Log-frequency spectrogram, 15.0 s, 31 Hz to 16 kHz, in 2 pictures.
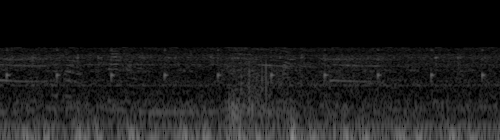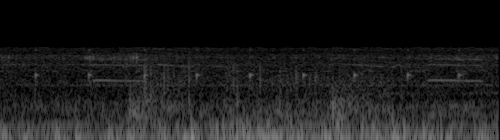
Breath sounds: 3.34-4.13 s: inhalation
3.34-4.13 s: crackles
9.48-10.27 s: inhalation
9.48-10.27 s: crackles
12.47-13.26 s: inhalation
12.47-13.26 s: crackles

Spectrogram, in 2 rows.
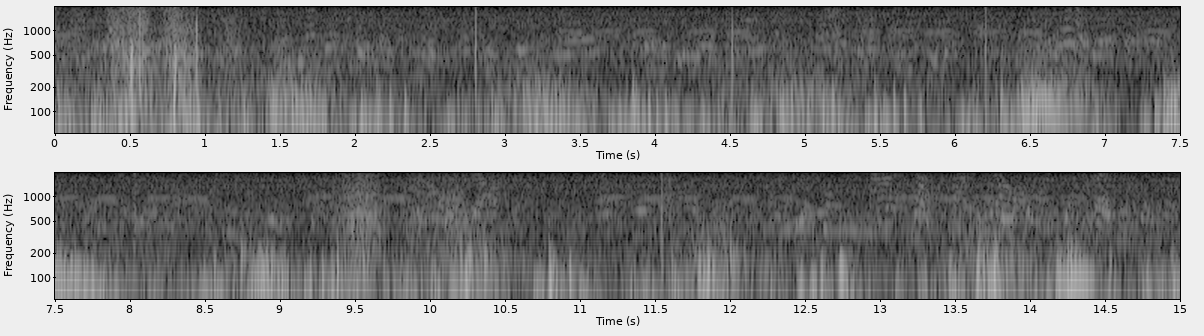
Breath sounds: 1.35-1.95 s: inhalation
1.35-1.95 s: crackles
1.96-2.43 s: exhalation
1.96-2.43 s: crackles
2.85-3.59 s: inhalation
2.85-3.59 s: crackles
3.63-4.37 s: exhalation
3.63-4.37 s: crackles
4.52-5.26 s: inhalation
4.52-5.26 s: crackles
5.28-5.87 s: exhalation
5.28-5.87 s: crackles
6.38-7.12 s: inhalation
6.38-7.12 s: crackles
7.16-7.90 s: exhalation
7.16-7.90 s: crackles
8.49-9.16 s: inhalation
8.49-9.16 s: crackles
9.18-9.78 s: exhalation
9.18-9.78 s: crackles
10.00-10.60 s: inhalation
10.00-10.60 s: crackles
10.64-11.25 s: exhalation
10.64-11.25 s: crackles
11.65-12.25 s: inhalation
11.65-12.25 s: crackles
12.43-13.03 s: exhalation
12.43-13.03 s: crackles
13.42-14.12 s: inhalation
13.42-14.12 s: crackles
14.14-14.69 s: exhalation
14.14-14.69 s: crackles

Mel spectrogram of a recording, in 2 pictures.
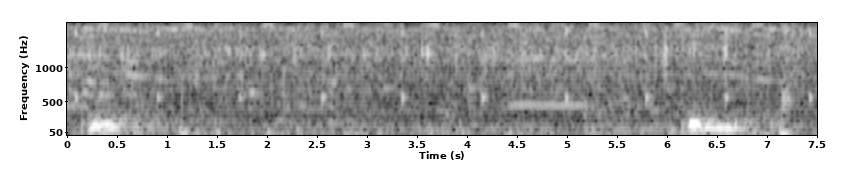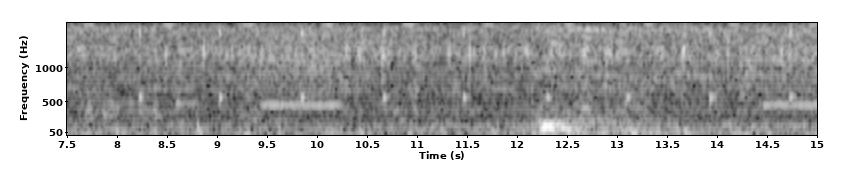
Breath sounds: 0.00-1.18 s: inhalation
0.14-0.58 s: wheeze
6.11-7.24 s: inhalation
6.20-6.88 s: wheeze
12.16-13.14 s: inhalation
12.26-12.77 s: wheeze

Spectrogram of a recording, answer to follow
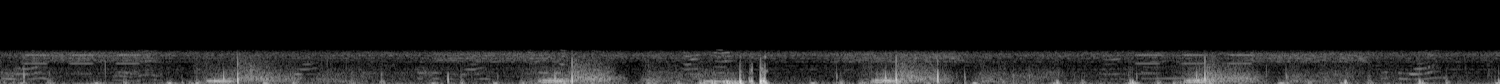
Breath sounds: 1.97-2.98 s: inhalation
1.99-2.41 s: rhonchi
3.02-3.85 s: exhalation
5.14-6.30 s: inhalation
5.33-5.75 s: rhonchi
6.45-7.72 s: exhalation
8.63-9.60 s: inhalation
8.69-9.11 s: rhonchi
9.62-10.80 s: exhalation
11.76-12.77 s: inhalation
11.84-12.26 s: rhonchi
12.90-13.91 s: exhalation

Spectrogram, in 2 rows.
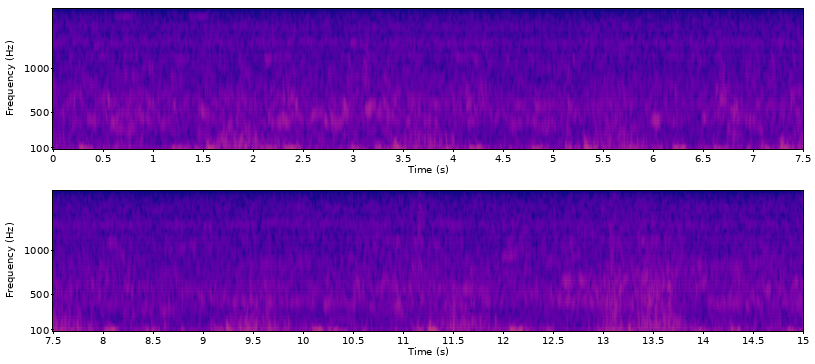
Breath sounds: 1.48-2.48 s: inhalation
3.38-4.12 s: inhalation
5.24-5.99 s: inhalation
7.26-8.01 s: inhalation
9.23-9.98 s: inhalation
11.16-12.03 s: inhalation
13.06-13.93 s: inhalation

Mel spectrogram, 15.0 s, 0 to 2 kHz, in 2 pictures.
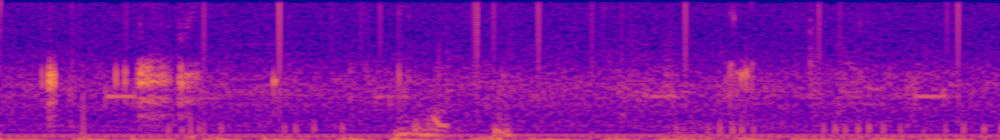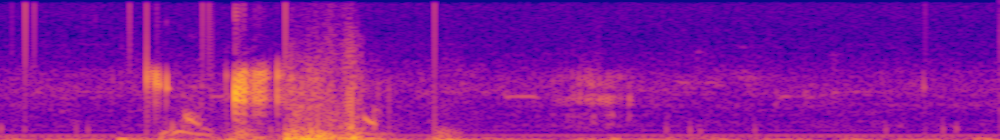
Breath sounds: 2.88-4.42 s: wheeze
2.90-3.64 s: inhalation
3.69-4.42 s: exhalation
8.55-9.51 s: wheeze
8.57-9.52 s: inhalation
9.63-10.58 s: exhalation
9.63-10.58 s: wheeze

